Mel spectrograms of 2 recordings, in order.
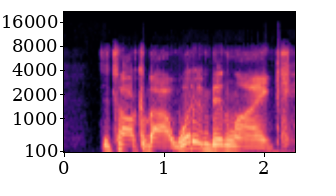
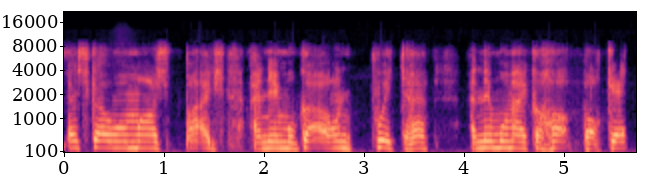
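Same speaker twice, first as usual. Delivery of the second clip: put-on higher working-class English accent; common English accent; 8 semitones higher than usual. Peasant planning his day, higher English accent. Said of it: "There we go".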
